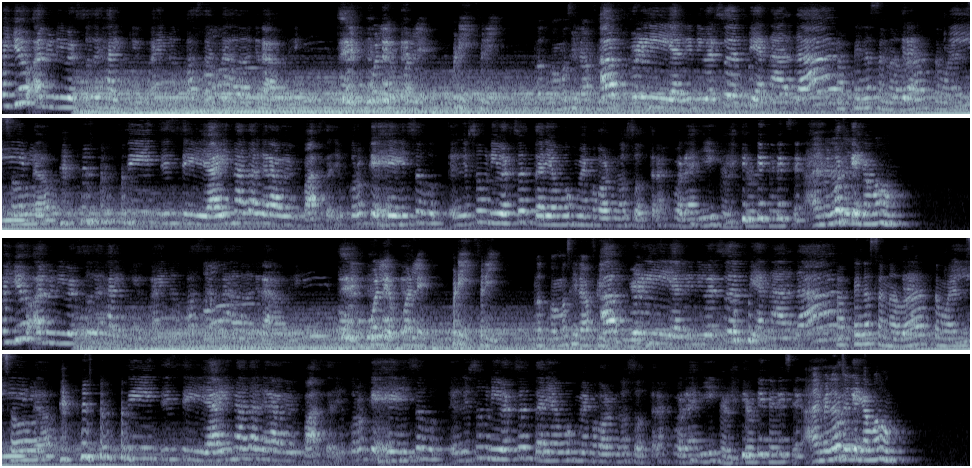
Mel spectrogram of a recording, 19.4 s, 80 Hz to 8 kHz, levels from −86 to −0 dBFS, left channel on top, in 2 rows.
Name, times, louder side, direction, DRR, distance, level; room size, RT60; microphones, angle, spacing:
voice 1, 0.0-3.0 3.4-4.1 6.0-8.4 9.0-10.2 10.9-18.3, left 3 dB, 30° left, -1 dB, 0.7 m, -29 dB
sound 1, 0.7-15.1, left 4 dB, 85° left, 0.4 m, -31 dB
voice 2, 2.0-5.0 5.3-6.5 7.3-7.5 8.3-11.0 13.4-13.6 16.6-18.6, right 3 dB, 75° right, 5 dB, 0.6 m, -32 dB
4.4 x 2.3 x 2.8 m, 0.41 s
head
